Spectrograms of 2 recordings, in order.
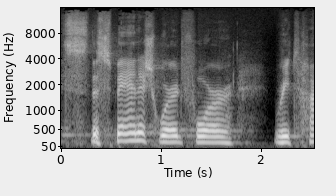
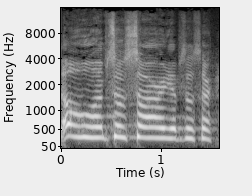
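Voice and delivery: a lightly voiced author, higher and embarrassed; flustered apology; 10 semitones higher, faster than usual. Author apologizing to her pastor for the wrong name, high and flustered. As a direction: gush out a hurried sorry. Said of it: "[name] realizes wrong name".

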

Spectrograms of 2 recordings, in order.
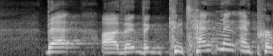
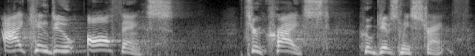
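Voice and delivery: slow, word by word, leading the room; slow, deliberate lead line for the congregation to repeat; slow call-and-response line; slower than usual. Shown as a demonstration. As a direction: spell it out slowly so the parents can follow. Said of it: "Every parent on me".

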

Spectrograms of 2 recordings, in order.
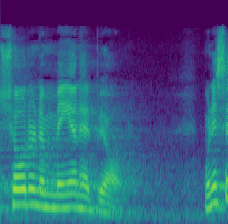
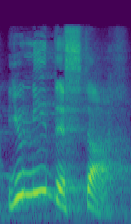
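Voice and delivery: much higher, slow pointed preacher line; imitating Alistair Begg; 10 semitones higher, slower than usual. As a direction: drive it home slowly like a pulpit punchline. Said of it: "And then he said".

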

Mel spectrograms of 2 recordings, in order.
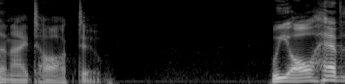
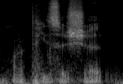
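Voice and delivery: muttered insult under breath; whispered; 11 dB quieter, faster than usual. Real, not acted. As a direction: whisper it with disgust.

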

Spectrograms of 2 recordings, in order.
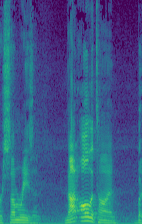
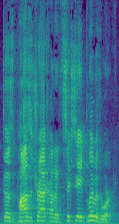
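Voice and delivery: loud, high mock-exasperated movie quote; Joe Dirt; 6 semitones higher, 5 dB louder than usual. Quoting a film at co-host, loud mock exasperation. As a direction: fire off the question, hammed-up. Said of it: "that's from Joe Dirt".

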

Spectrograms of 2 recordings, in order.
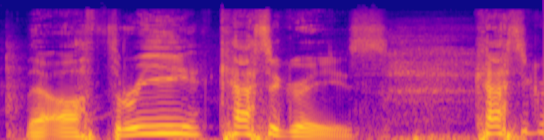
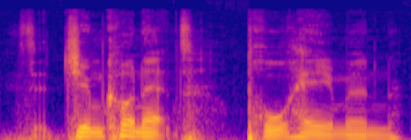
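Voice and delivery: usual speaking voice

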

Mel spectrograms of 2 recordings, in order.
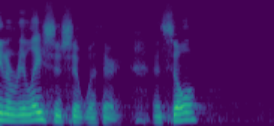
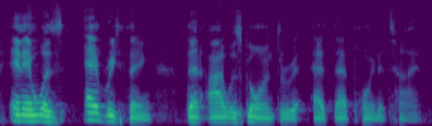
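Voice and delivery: ordinary delivery

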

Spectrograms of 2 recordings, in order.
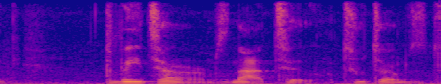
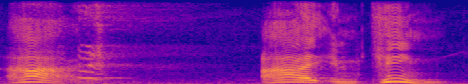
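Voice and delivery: put-on playful African king accent; hammed-up African accent, regal bit; Shaka Zulu accent; 4 dB louder, much slower than usual. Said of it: "That's the Shaka Zulu accent".

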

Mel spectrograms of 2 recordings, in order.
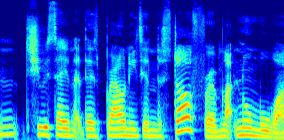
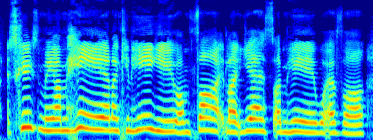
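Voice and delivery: indignant retort; 8 semitones higher, 4 dB louder than usual. Retold or imitated. Retorting to staff ignoring her.

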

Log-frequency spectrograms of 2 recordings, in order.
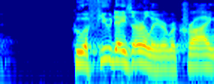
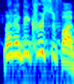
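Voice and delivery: crowd's cry; 13 semitones higher, 4 dB louder than usual. Acted. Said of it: "the crowd says".

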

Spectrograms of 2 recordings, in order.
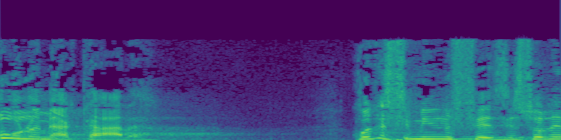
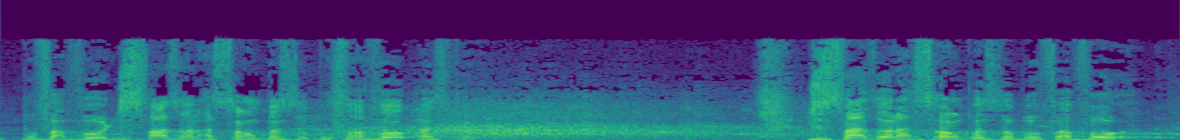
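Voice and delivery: put-on begging boys. Boys beg pastor to undo prayer.

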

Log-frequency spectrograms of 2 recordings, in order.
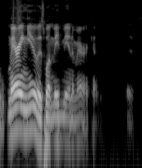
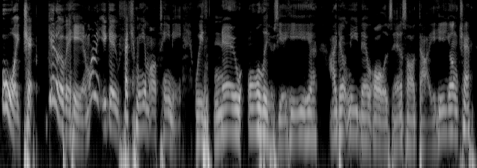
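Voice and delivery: put-on British accent; 2 semitones higher, 3 dB louder than usual. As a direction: bark orders in a hammed-up British voice. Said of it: "the mayor goes".

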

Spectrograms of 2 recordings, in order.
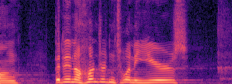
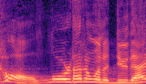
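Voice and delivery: loud, high mock whine of protest; reluctant complaint; 5 semitones higher, 5 dB louder than usual. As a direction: plead to be let off, hammed up. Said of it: "And you're like".

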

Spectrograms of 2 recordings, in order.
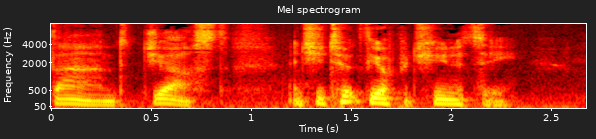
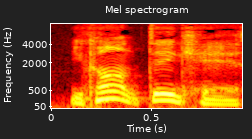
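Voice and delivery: higher and louder, laying down the law; firm heroine order; 8 semitones higher, 7 dB louder than usual. Acted. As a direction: forbid it outright, raised voice. Astrid ordering the grubber.

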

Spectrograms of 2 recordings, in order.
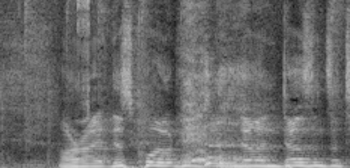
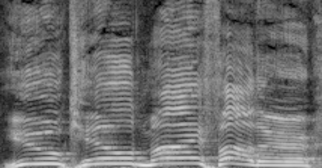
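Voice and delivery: impression; 8 semitones higher, slower than usual. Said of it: "with the impression that I got".

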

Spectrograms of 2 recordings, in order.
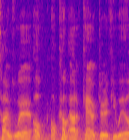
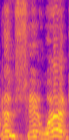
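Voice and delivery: high, loud amazed outburst; excited; 11 dB louder, much slower than usual. Retold or imitated. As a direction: blurt it out, impressed. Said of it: "I'm like".

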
